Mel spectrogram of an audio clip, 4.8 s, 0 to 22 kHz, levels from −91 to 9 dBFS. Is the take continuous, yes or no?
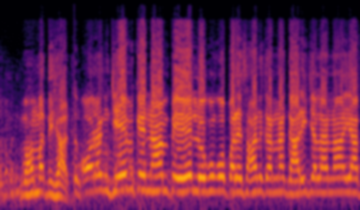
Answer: no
